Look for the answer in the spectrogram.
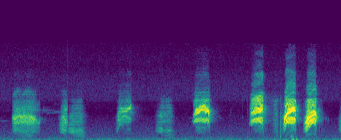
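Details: Bower-owning Satin Bowerbird in NSW, Australia, filmed by a GoPro it later charged and pecked. Short grating, buzzy squawks about ninety a minute, uneven in spacing, growing louder and denser toward the end.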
